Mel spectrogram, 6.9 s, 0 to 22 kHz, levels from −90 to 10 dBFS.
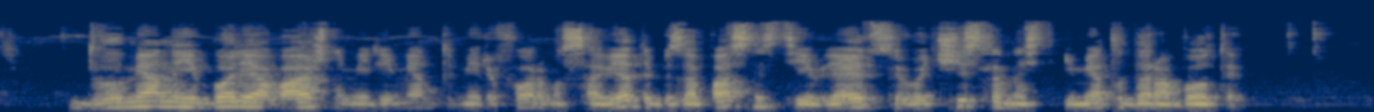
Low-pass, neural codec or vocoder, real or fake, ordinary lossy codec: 10.8 kHz; none; real; AAC, 64 kbps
